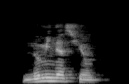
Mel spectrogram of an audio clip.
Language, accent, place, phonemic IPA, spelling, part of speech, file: French, France, Lyon, /nɔ.mi.na.sjɔ̃/, nomination, noun, LL-Q150 (fra)-nomination.wav
- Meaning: nomination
